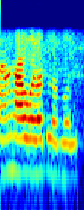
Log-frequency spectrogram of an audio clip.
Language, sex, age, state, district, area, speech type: Marathi, female, 18-30, Maharashtra, Mumbai Suburban, urban, conversation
